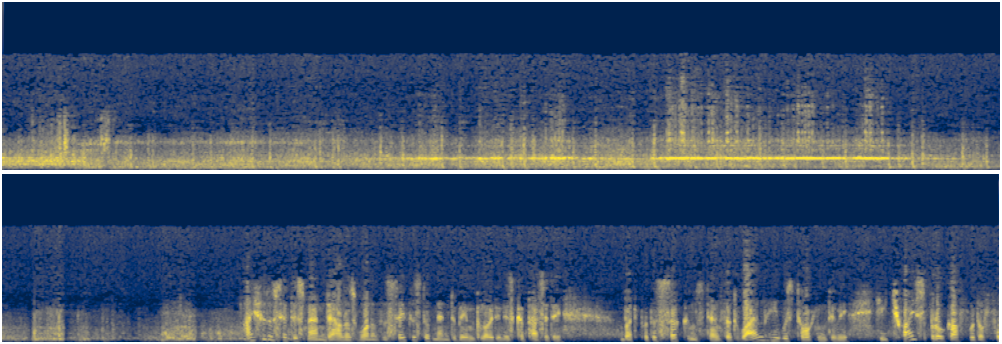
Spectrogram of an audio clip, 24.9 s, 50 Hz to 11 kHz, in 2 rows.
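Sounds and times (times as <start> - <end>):
train rumbling past: 0.0 - 24.9
sustained whining tone of a passing train: 3.7 - 12.6
speech: 16.3 - 24.9.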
